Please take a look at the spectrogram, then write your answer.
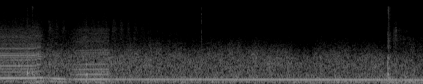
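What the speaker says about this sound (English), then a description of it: "It is turbocharged, and you can hear the wastegate as well when I lift off." A turbocharged BMW M2 Cup car in the Assetto Corsa Competizione video game, heard from the cockpit at Bathurst: a steady engine drone that drops in pitch early on, with a couple of faint wastegate chirps and clicks.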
